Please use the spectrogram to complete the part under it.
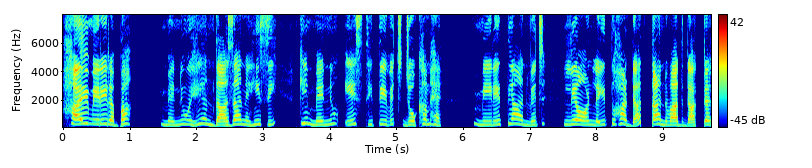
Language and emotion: Punjabi, surprised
